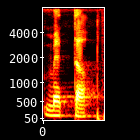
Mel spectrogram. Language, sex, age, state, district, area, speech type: Malayalam, male, 18-30, Kerala, Wayanad, rural, read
